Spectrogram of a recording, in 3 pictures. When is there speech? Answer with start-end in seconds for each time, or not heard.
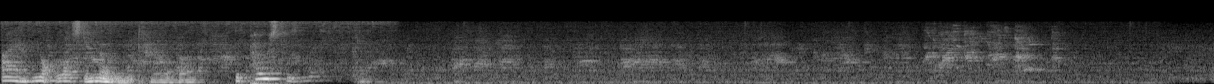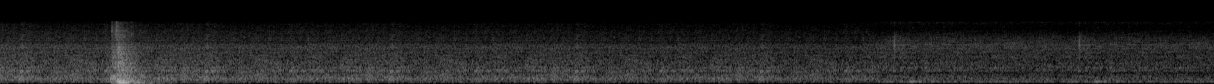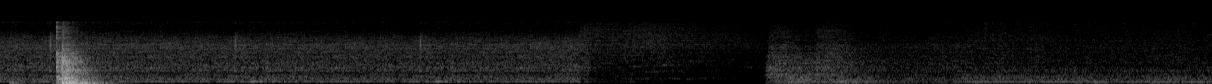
0.0-3.2.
